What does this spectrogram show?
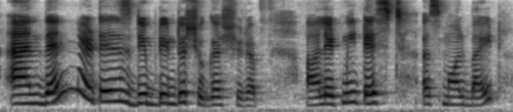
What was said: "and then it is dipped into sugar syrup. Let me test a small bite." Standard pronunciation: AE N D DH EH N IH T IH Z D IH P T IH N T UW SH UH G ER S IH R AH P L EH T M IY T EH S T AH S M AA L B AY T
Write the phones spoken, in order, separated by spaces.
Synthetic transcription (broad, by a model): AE N D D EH N IH T IH Z D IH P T IH N T UW SH UH G ER SH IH R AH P L EH T M IY T EH S T AH S M AA L B AY T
